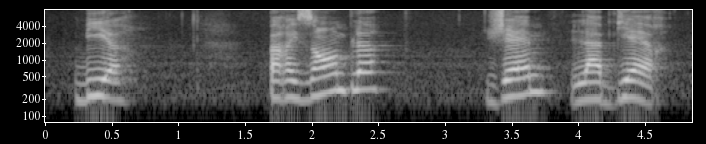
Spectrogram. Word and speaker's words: bia: Ces boissons en vietnamien se dit bia, qui se prononce bia.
